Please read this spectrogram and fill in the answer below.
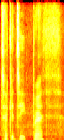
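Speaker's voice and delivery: very slow, hushed guided-meditation voice; soft and drawn out, each word spaced; put-on meditation guide. Shown as a demonstration. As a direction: lead them into calm, slowly and quietly. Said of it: "why are you saying that accent".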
